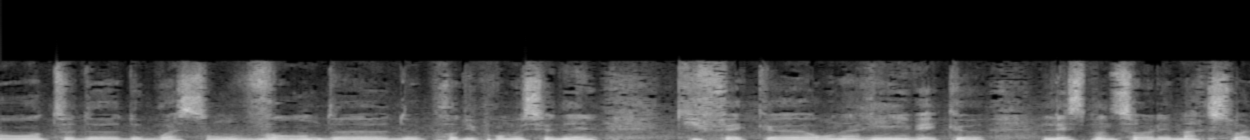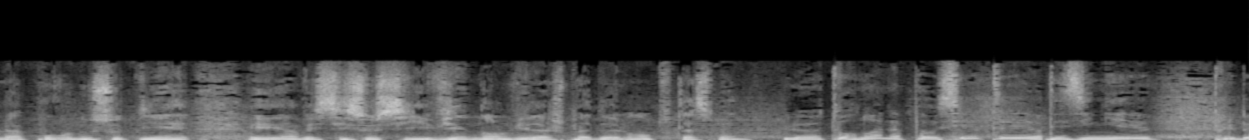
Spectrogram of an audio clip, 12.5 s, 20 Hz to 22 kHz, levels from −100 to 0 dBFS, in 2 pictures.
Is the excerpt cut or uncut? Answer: cut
